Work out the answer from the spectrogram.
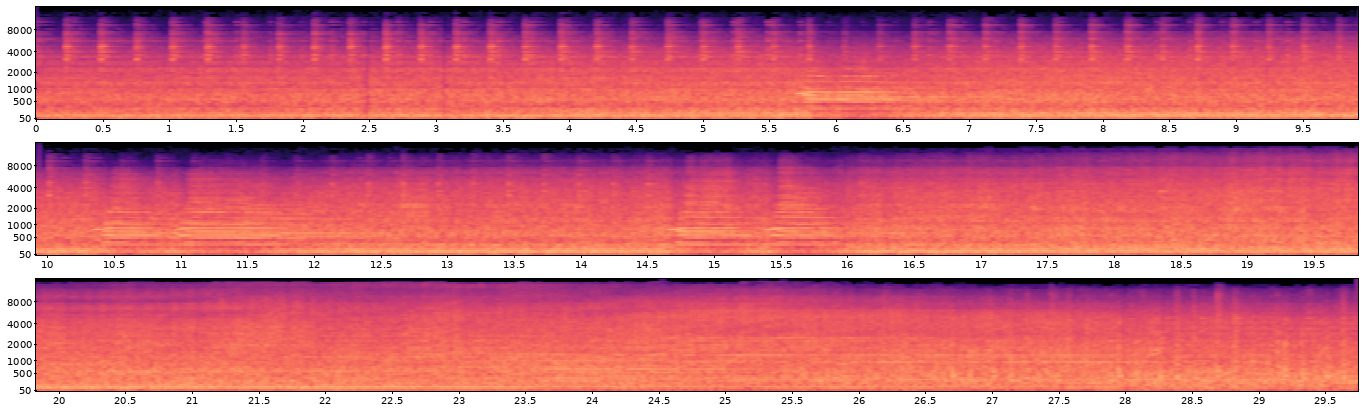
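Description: Southern Pacific freight train's lead diesel locomotives passing with engines running, the air horn sounding three times in the first half, the middle blast the longest. After that comes the steady clatter of the freight cars rolling by.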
